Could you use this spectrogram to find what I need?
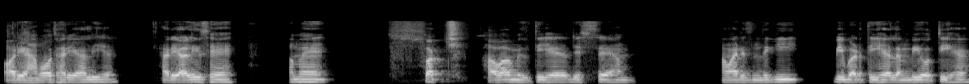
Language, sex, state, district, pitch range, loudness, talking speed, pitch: Hindi, male, Uttar Pradesh, Gorakhpur, 105-110 Hz, -16 LUFS, 135 wpm, 105 Hz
